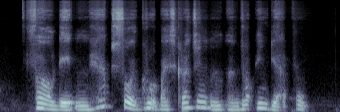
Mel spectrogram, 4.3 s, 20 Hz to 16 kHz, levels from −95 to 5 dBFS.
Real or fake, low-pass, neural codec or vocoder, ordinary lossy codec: fake; 14.4 kHz; codec, 44.1 kHz, 2.6 kbps, DAC; Opus, 32 kbps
